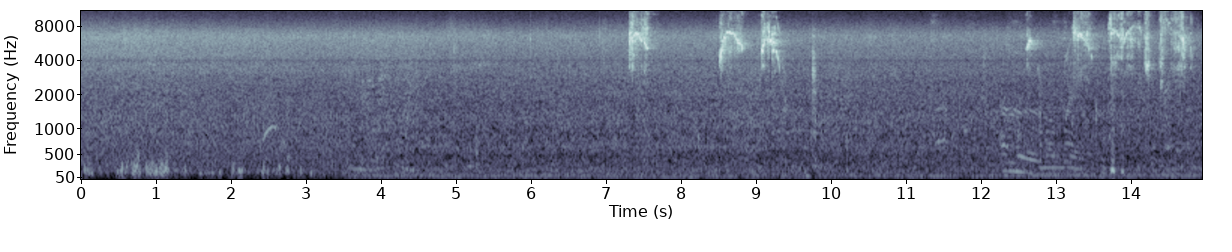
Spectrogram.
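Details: Nelson, a baby monkey, hungry and upset while asking its mother for milk: after quiet rustling, sharp high-pitched squeaking screams come in two clusters, around seven to nine seconds and again near the end.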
